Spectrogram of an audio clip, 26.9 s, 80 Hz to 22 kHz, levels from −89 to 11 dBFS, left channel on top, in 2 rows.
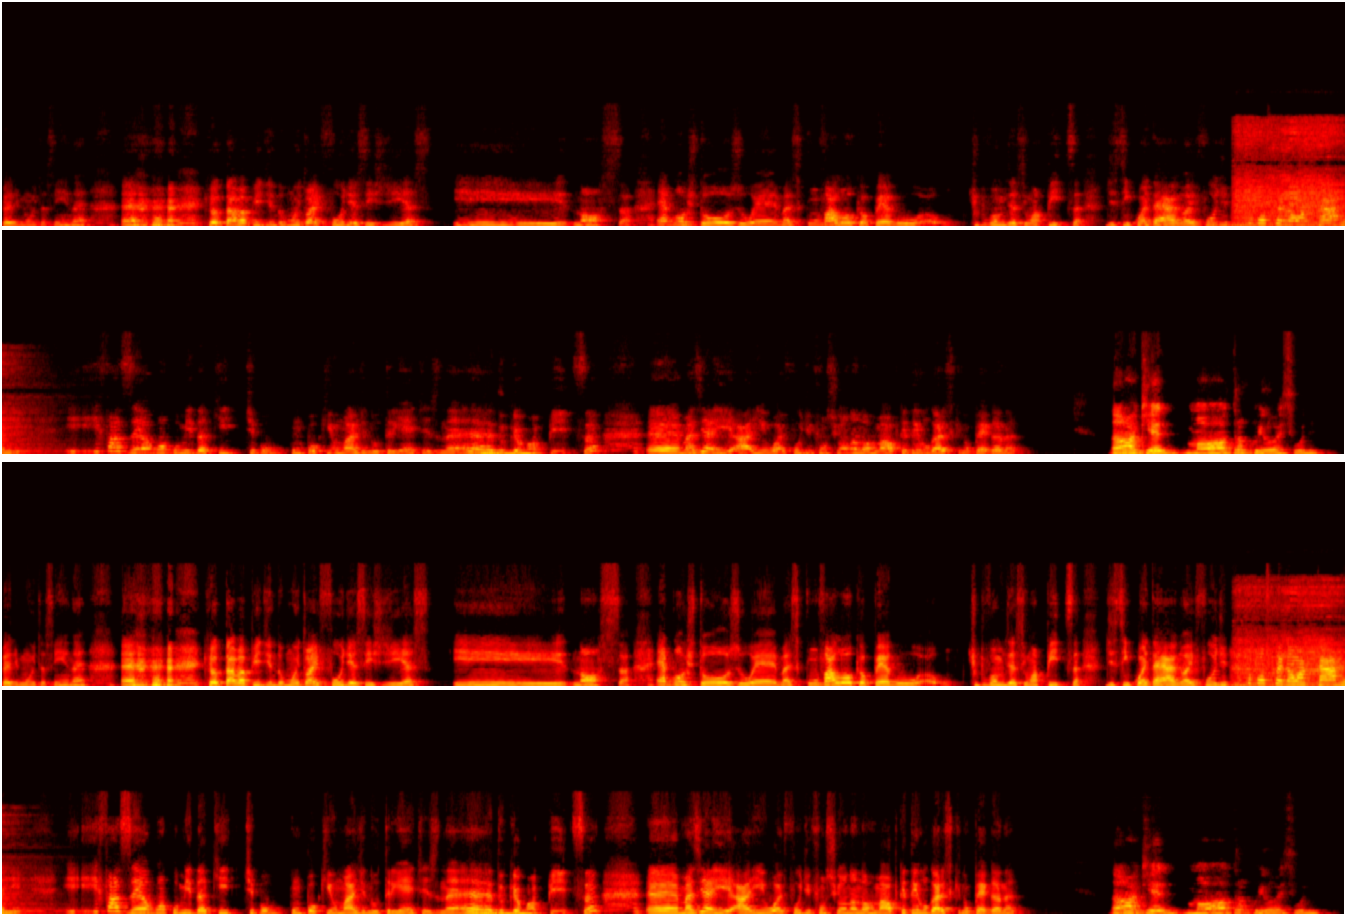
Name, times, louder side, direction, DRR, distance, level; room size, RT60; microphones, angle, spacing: voice 1, 0.0-4.2 4.5-13.6 14.1-23.6, right 5 dB, 60° right, 0.4 m, -30 dB
sound 1, 12.3-14.1, equal, 20° left, 1.1 m, -38 dB
voice 2, 18.2-18.8 24.5-26.6, left 4 dB, 90° left, 0.6 m, -28 dB
4.3 x 2.8 x 3.2 m
head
